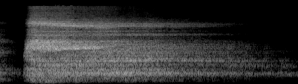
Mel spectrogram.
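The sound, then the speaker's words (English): A person breathes out hard, blowing all the air out in one long, airy exhale. It starts abruptly and loud, then fades gradually over about three seconds, with no talk. “So just first, just like blow all the air out, let it all go.”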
